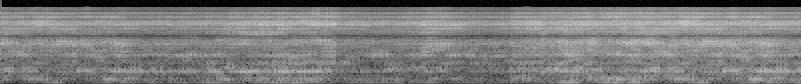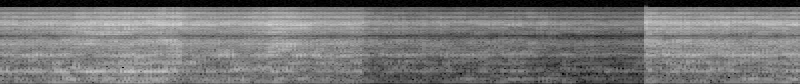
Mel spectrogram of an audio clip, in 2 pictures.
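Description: Amplified, filtered recorder hiss with a faint, indistinct murmur, heard by the investigator as a voice saying "I need"; the level drops about seven seconds in and jumps back up near the end.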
